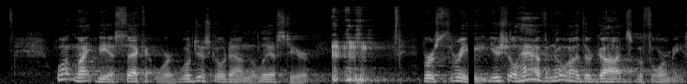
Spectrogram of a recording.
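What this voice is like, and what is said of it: Strained, hoarse voice. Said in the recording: “Sorry about my voice. I'm not used to yelling at people so much.”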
